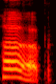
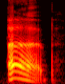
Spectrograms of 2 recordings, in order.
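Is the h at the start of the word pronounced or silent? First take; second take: pronounced; silent. First: It is said with the h sounded. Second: It is said the American way, without the h.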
